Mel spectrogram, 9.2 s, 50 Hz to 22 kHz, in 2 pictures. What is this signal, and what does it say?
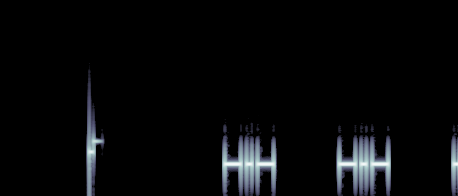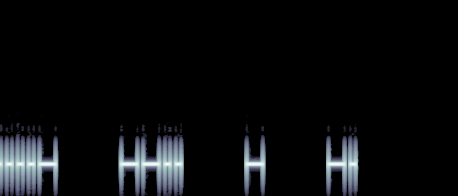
Morse code, heard as a keyed tone, about 21 wpm, spaced as for 10 wpm, 700 Hz. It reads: KK4ZTN
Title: USA Call Signs - 4x Character Spacing - 22wpm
